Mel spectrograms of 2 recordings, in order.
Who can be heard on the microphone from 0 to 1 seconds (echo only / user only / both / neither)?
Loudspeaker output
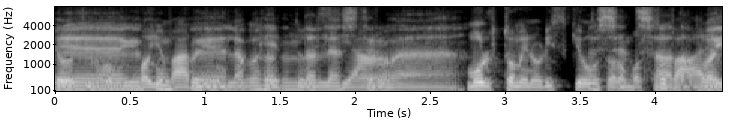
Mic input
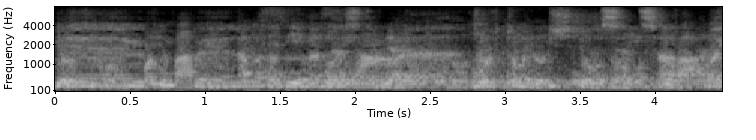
echo only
